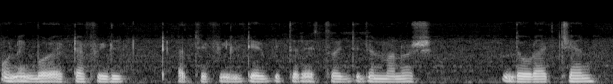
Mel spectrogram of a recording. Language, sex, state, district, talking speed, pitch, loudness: Bengali, male, Assam, Hailakandi, 90 wpm, 125 Hz, -16 LUFS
